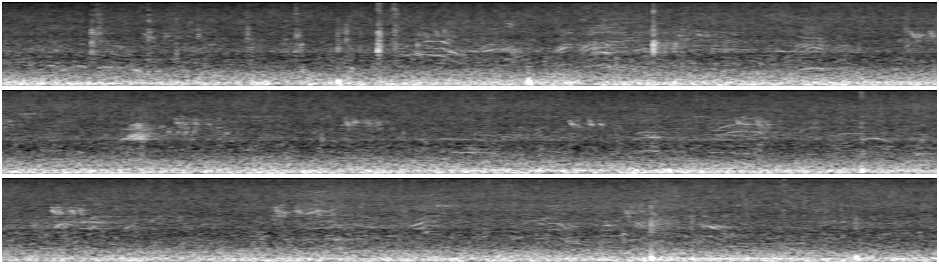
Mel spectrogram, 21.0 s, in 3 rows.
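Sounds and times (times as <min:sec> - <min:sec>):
birds chirping: 0:11.1 - 0:12.7.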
